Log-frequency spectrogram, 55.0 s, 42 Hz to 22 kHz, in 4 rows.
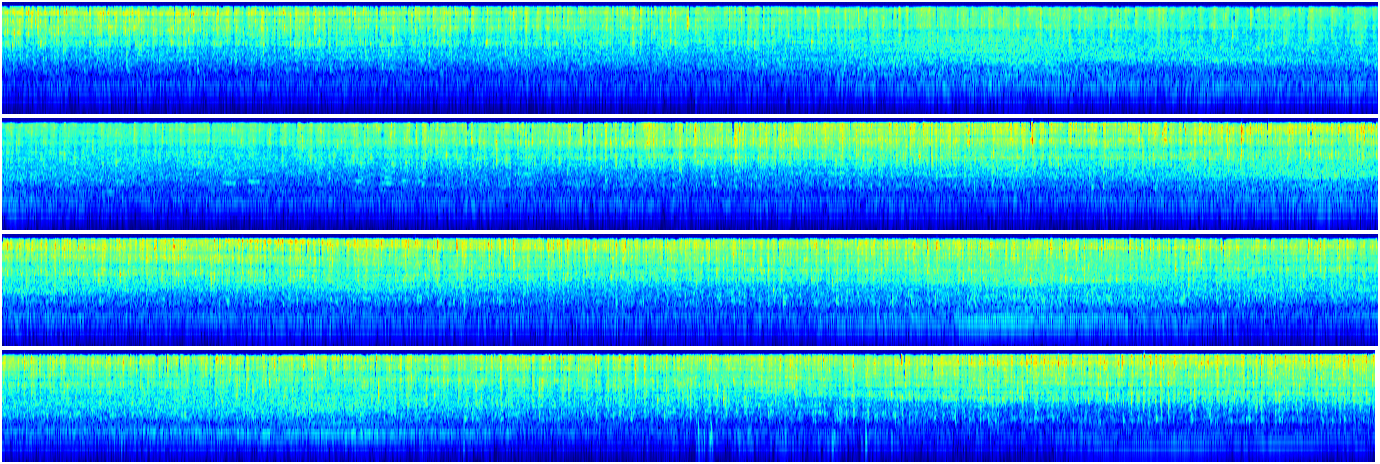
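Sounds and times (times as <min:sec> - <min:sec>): fountain water splashing: 0:00.0 - 0:55.0.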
